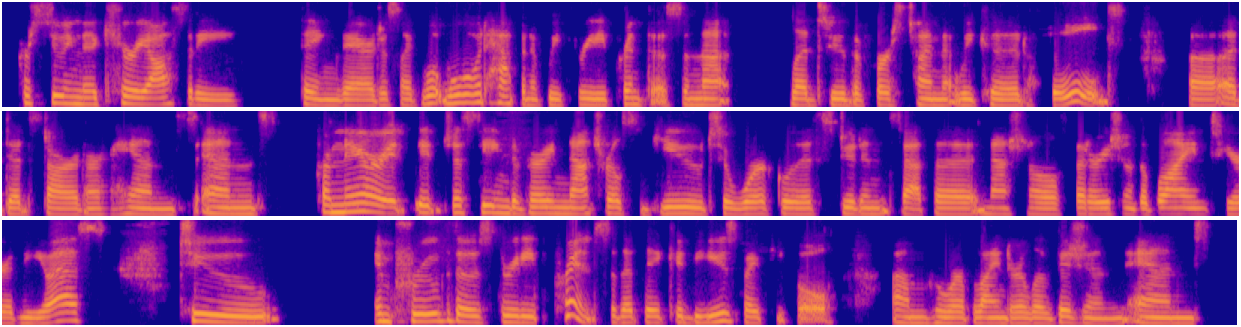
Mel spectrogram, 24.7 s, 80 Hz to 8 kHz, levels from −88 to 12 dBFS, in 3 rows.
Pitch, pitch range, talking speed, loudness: 165 Hz, 160-185 Hz, 195 wpm, -17 LUFS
